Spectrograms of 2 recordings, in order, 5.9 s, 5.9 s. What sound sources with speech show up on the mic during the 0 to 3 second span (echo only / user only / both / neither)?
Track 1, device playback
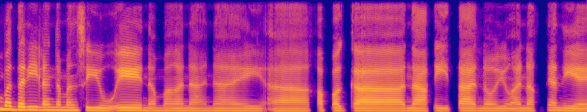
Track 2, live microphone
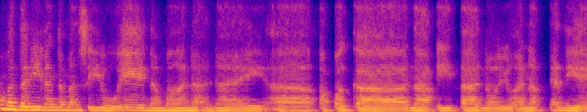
echo only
